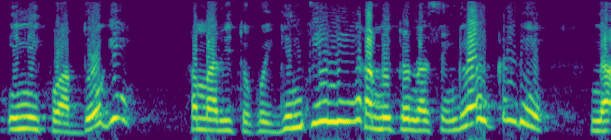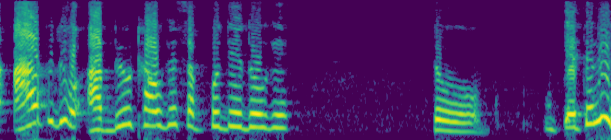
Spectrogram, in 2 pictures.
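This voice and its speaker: A middle-aged woman with a high voice tells a devotional story to a gathered congregation. She speaks earnestly and recounts the anecdote in a warm-hearted way. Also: rough recording.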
